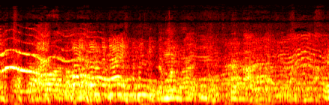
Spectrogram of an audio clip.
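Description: Overlapping voices of a group of people talking at once, with no single clear speaker.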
